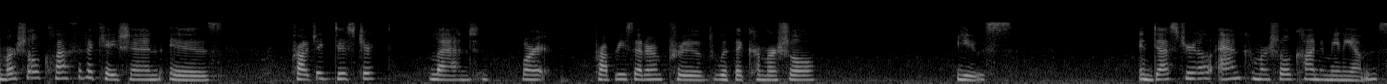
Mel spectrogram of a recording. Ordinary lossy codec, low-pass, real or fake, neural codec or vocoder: AAC, 48 kbps; 7.2 kHz; fake; codec, 16 kHz, 1.1 kbps, Voila-Tokenizer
